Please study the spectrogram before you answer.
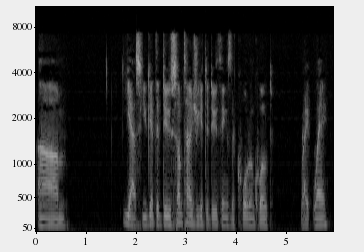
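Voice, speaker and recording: In a relaxed podcast interview, a young male guest discusses his IT work at a measured pace, his lowish voice holding a steady tone. He wanders off track with plenty of ums, restarts and self-corrections, and the audio is dull, lo-fi, dry and echo-free.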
